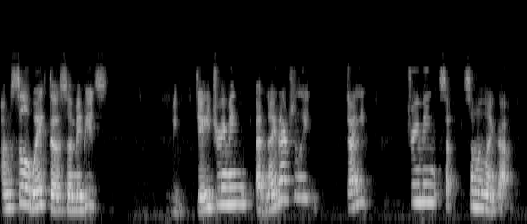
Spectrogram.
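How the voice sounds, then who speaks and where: A woman acts out a child in a staged play reading, with a high voice. The kid is stubborn and imaginative, a young dreamer who takes make-believe seriously. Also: expressive, normal speed, fairly bright tone, muffled recording. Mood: dreamy, musing.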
